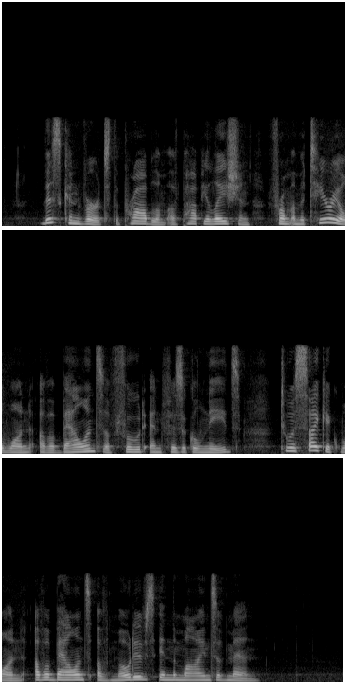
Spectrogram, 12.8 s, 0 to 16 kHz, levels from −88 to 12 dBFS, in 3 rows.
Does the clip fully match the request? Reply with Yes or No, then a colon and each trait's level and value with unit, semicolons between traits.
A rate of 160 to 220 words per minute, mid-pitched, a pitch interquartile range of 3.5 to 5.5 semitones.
No: average, 150 wpm; medium, 170 Hz; average, 4.4 semitones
